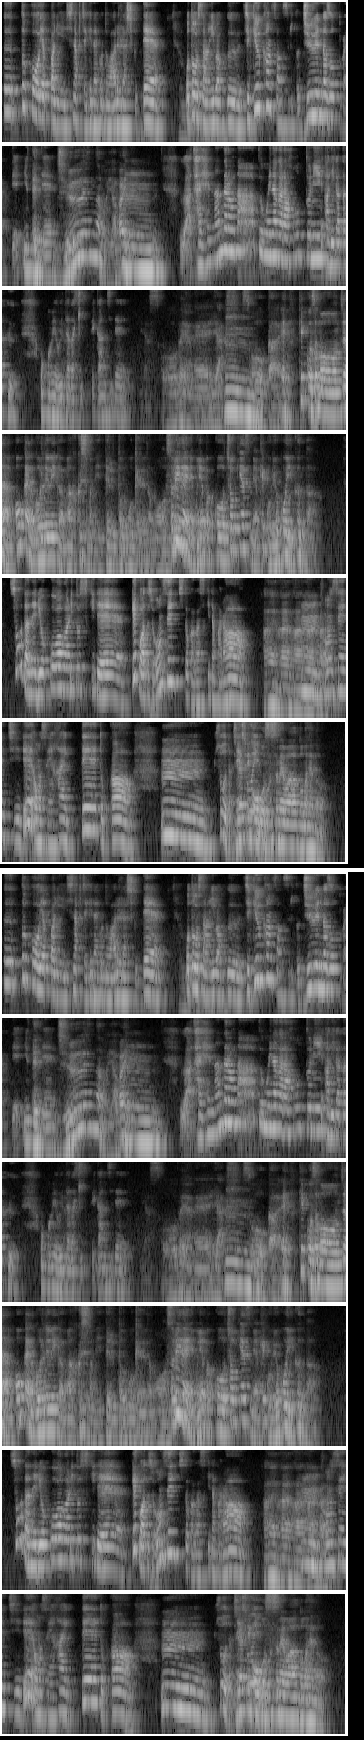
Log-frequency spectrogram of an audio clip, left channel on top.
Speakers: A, on the left; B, on the left.
A: ーっとこう、やっぱりしなくちゃいけないことはあるらしくて、
B: うんうんうんうん。
A: お父さん曰く、時給換算すると10円だぞとかって言ってて、
B: え、10円なのやばいね。
A: うーん、うわ、大変なんだろうなと思いながら、本当にありがたくお米をいただきって感じで、
B: いや、すいや、そうだよね。いや、
A: うー
B: そうか。
A: ん、
B: え、結構その、じゃあ、今回のゴールデンウィークはまあ福島に行ってると思うけれども、それ以外にもやっぱこう、
A: うん。
B: 長期休みは結構旅行行くんだ。
A: そうだね、旅行は割と好きで、結構私温泉地とかが好きだから、
B: うんはいはいはいはいはい。
A: うん、温泉地で温泉入ってとか、
B: うん。
A: うん、そうだね、
B: ちなみに、
A: そういう、
B: こう、おすすめはどの辺なの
